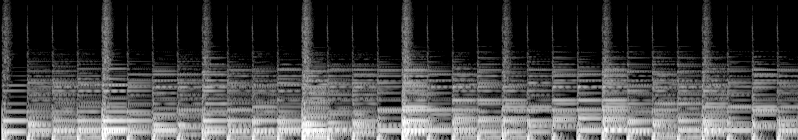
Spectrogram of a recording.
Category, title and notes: Music > Multiple instruments
Piano dance
It is a piano song made with chrome music lab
